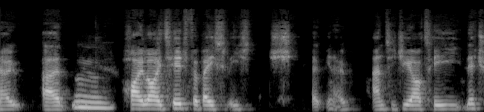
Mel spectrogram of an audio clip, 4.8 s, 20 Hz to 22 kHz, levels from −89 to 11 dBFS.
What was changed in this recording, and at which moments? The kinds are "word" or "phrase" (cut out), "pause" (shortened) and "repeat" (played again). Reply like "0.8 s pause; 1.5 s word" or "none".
3.6 s word

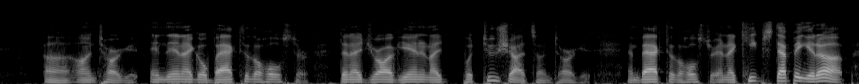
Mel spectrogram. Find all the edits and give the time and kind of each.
none

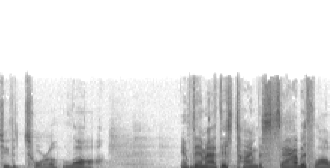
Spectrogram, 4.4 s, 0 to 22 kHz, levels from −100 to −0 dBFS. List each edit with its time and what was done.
2.5 s word

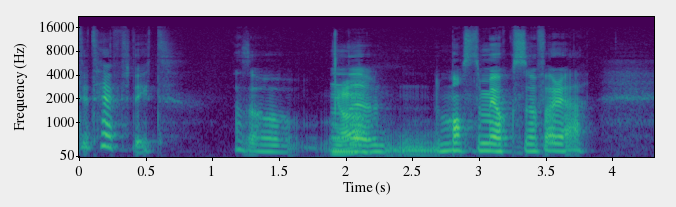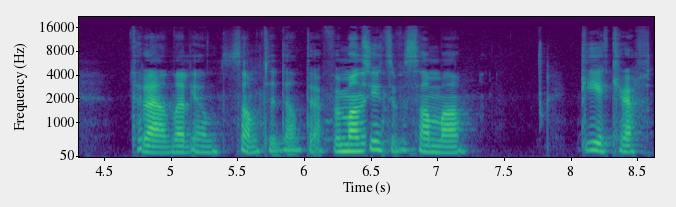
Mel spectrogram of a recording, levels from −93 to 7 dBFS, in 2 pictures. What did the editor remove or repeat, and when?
1.9 s word; 3.5 s word; 5.1 s word; 6.4 s word

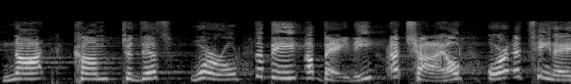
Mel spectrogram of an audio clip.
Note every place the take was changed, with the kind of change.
2.5 s word; 3.9 s word

